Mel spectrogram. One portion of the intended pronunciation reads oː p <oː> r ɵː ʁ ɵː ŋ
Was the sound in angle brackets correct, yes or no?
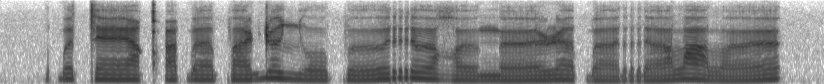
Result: no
